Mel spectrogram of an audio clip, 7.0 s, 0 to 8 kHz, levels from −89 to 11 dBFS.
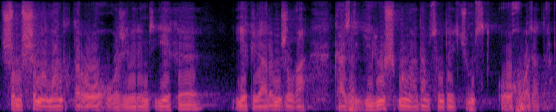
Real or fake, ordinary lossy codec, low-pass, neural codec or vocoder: real; none; none; none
